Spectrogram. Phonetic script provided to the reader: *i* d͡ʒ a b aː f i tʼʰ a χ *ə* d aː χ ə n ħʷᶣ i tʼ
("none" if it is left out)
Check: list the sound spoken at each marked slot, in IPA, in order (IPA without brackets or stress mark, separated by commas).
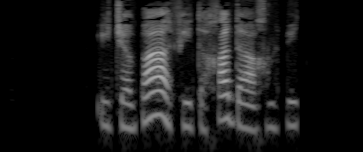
i, a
